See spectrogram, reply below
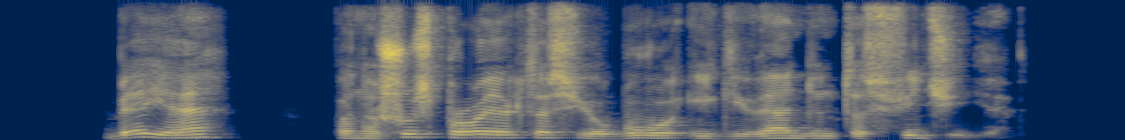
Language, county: Lithuanian, Šiauliai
